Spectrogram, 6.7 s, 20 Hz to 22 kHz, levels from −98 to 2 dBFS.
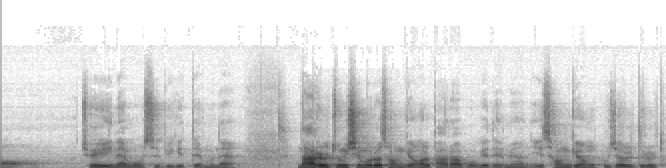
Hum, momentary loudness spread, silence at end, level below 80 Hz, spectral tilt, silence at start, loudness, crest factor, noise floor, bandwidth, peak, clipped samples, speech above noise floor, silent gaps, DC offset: none; 17 LU; 0 s; -64 dBFS; -5.5 dB/octave; 0 s; -27 LUFS; 24 dB; -50 dBFS; 12.5 kHz; -4 dBFS; under 0.1%; 23 dB; none; under 0.1%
